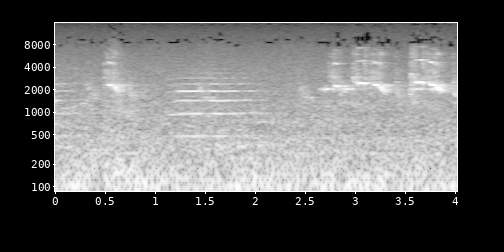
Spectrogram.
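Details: Two wild grey francolins call loudly in their territory, giving harsh, squawking bursts, three spaced over a few seconds, with a faint steady whistled tone between them.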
